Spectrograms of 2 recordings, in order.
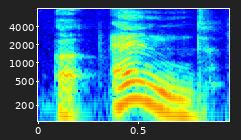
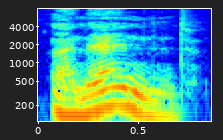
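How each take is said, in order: First: A glottal stop separates the article from 'end'. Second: An N sound links the article to 'end'. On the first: "with the separating glottal stop" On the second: "the same pattern with the articles that I have"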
